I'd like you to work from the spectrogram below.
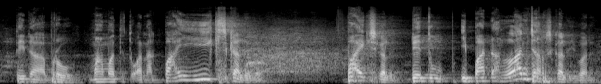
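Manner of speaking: low-pitched mock-earnest defence; membela sok tulus. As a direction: vouch solemnly for your own good name. Fake Ari praises himself. (memuji dengan nada rendah sok serius)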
